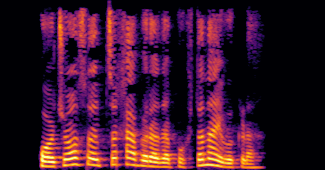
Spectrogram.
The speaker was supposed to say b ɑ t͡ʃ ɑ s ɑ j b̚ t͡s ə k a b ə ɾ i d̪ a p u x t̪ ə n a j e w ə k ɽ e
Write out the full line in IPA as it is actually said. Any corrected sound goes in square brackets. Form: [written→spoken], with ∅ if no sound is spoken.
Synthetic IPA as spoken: [b→p] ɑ t͡ʃ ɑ s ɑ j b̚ t͡s ə [k→x] a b ə ɾ [i→a] d̪ a p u x t̪ ə n a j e w ə k ɽ [e→a]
